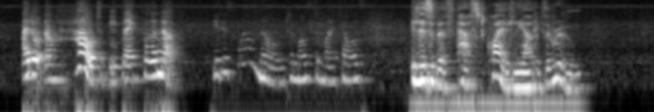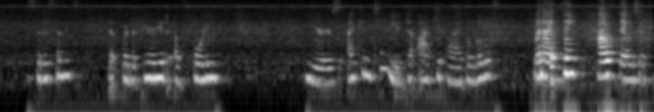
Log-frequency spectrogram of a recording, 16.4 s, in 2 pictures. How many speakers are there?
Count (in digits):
3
